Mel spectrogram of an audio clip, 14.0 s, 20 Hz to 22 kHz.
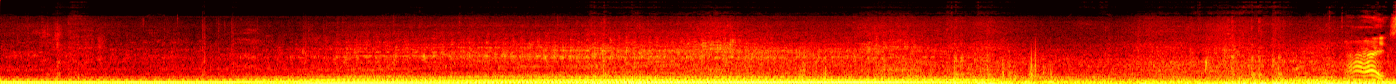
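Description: A 1984 Mercedes-Benz 500SEC Euro drives along with a steady, loud low engine rumble throughout and a slight shift in tone partway, heard from inside the car.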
